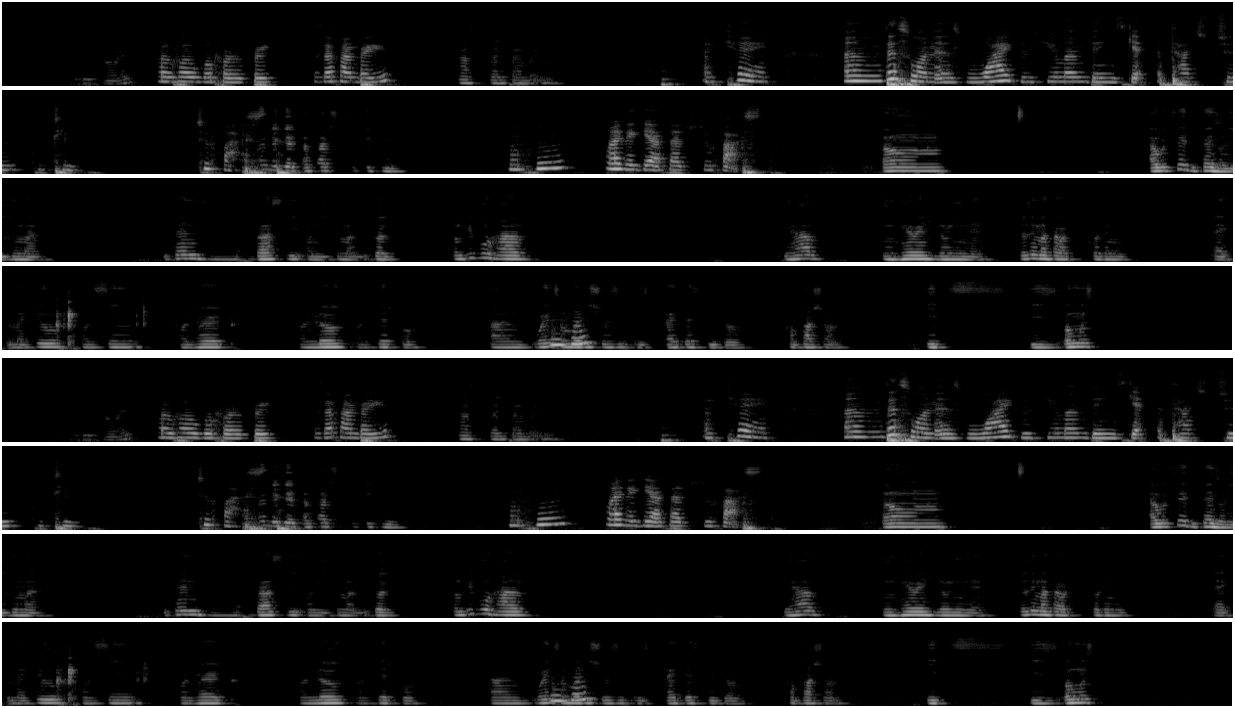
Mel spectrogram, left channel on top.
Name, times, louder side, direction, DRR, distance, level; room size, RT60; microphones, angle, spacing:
voice 1, 0.8-1.3 4.6-5.5 14.9-15.6 16.1-16.3 21.1-21.7 23.8-25.0 26.3-28.5 29.1-29.9 32.4-32.8 33.4-34.4 34.8-35.8 36.7-38.3 38.7-39.1 39.9-41.1 41.8-44.3 44.8-45.3 46.2-46.7 47.2-47.8, left 1 dB, 20° left, 1.7 m, -38 dB
voice 2, 1.6-2.7 3.1-3.9 7.0-7.7 8.4-11.4 11.7-12.4 12.8-13.0 14.3-14.9 17.4-17.9 18.3-19.9 42.4-42.8, left 2 dB, 60° left, 1.0 m, -32 dB
4.6 x 2.5 x 2.3 m
head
